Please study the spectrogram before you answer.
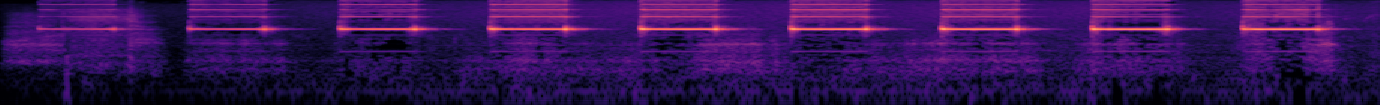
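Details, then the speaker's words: Mobility scooter that won't move despite a full charge, after switching off and on: nine sharp high beeps about one per second, the nine-flash code for an unconnected electric brake; reconnecting the brake cleared the code. "nine before it was eight now it's nine why's that nine flashes on this particular one means the electric brakes no connected"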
